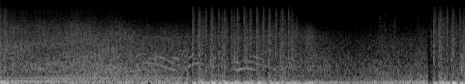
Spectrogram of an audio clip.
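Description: Machine gun fire rakes a P-51 in the War Thunder arcade air battle, with a dense rattling burst around the middle of the clip over a continuous engine drone.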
